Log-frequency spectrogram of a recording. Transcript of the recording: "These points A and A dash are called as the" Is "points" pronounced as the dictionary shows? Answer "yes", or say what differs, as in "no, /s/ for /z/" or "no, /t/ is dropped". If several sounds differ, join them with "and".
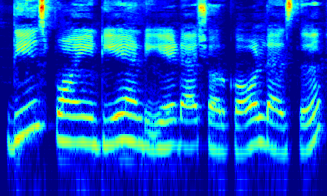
no, /s/ is dropped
